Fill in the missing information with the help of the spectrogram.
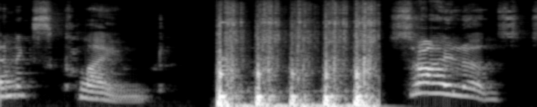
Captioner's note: bang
